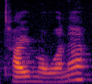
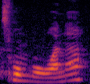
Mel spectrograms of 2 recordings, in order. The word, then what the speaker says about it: Tomoana: around Māoridom so that they do pronounce Timona, not Taumoana, but Tomoana, and also around the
